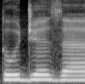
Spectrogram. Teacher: alif ustida to'lqin bilan kelgani uchun ko'proq cho'zamiz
